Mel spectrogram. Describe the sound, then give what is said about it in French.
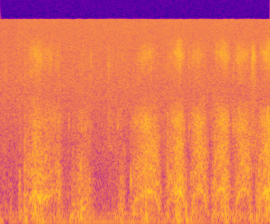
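A suitcase zipper is pulled open in a series of short, raspy strokes with brief pauses, a steady scratchy rasp and no voices, as a man in his car in Chamonix opens his suitcase to check that the books are inside. “Mais avant de sortir de la voiture, il ouvre sa valise pour voir si les livres y sont.”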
